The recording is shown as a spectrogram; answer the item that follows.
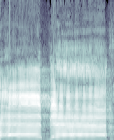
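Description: Goat bleating in two long, drawn-out calls with a short gap between them. Each call is loud, nasal and harmonic, holds a steady pitch, then drops away at its end.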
